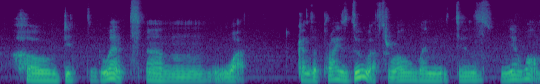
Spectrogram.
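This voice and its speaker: Someone with a French accent speaks at a very slow pace with ordinary pitch variation, over noticeable background noise. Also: man. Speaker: trading tutorial creator. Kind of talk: tutorial. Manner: halting, many fillers. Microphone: poor recording quality.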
